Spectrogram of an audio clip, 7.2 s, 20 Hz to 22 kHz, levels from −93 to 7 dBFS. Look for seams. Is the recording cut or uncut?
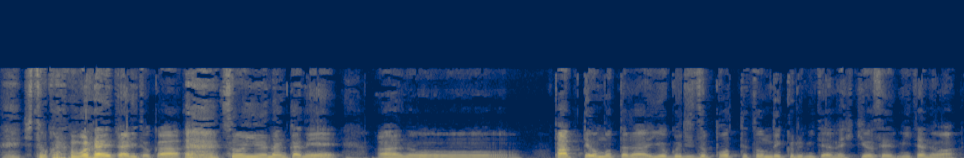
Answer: cut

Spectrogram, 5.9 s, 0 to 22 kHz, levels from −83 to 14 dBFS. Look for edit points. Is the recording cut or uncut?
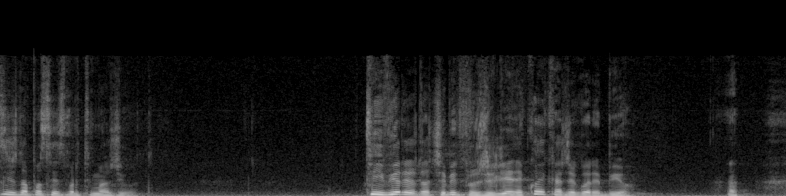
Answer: uncut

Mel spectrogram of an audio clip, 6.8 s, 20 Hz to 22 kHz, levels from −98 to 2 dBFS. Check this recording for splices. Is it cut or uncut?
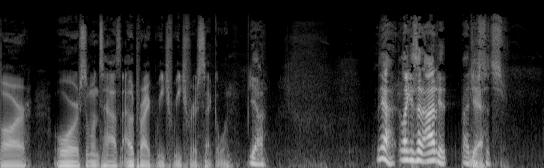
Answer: cut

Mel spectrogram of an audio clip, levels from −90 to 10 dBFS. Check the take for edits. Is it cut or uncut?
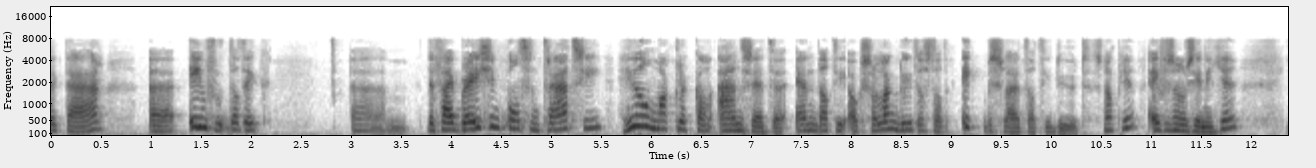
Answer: cut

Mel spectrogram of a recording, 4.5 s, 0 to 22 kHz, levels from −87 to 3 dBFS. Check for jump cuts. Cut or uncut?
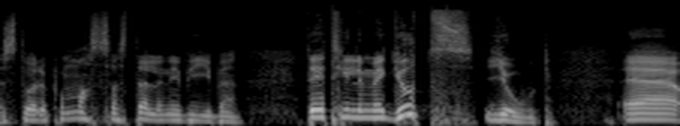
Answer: uncut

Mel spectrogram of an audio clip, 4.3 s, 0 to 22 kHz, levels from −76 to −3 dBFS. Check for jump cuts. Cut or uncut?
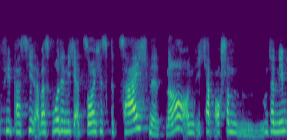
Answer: cut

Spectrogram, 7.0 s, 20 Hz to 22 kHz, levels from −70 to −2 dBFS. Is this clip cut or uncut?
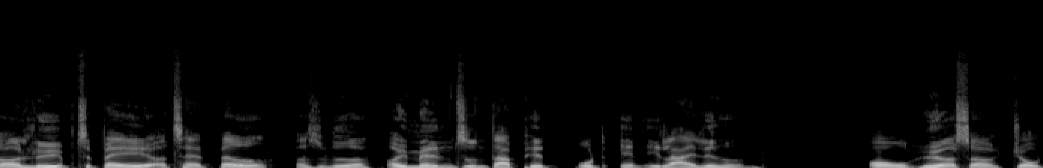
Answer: cut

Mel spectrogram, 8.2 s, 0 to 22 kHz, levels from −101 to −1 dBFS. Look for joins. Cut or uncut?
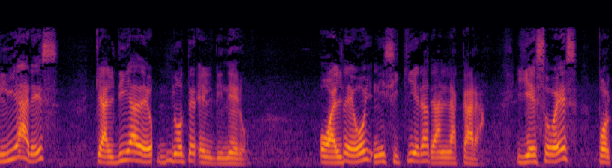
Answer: cut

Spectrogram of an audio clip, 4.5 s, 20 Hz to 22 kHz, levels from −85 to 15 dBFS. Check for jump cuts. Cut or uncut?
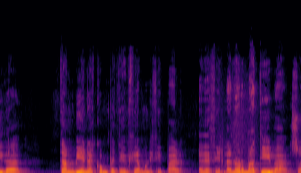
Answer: uncut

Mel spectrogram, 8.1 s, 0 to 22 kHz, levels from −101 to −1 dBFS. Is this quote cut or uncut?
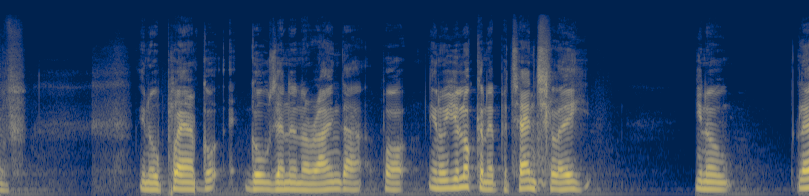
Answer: cut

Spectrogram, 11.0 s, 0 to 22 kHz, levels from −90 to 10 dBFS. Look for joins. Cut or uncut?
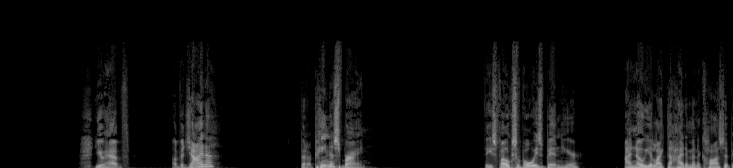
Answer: uncut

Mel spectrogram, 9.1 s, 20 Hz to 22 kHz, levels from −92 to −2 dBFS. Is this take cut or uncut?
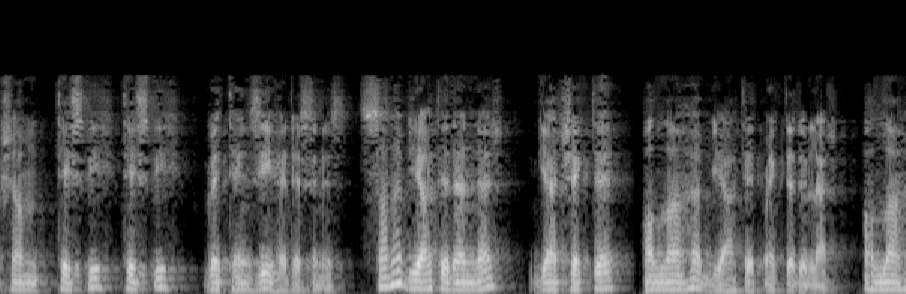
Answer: cut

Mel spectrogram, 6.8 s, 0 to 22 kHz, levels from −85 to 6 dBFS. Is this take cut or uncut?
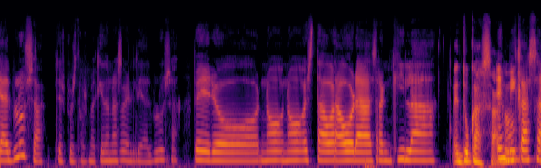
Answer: cut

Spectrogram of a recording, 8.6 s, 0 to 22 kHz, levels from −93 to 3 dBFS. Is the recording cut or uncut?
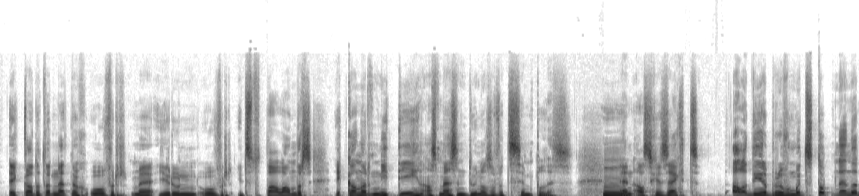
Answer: uncut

